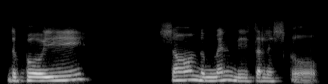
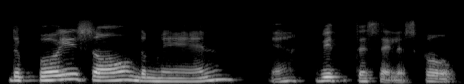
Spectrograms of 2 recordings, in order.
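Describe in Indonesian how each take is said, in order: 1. Tidak ada jeda sebelum 'with'. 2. Ada jeda sebelum 'with the telescope'. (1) "Maka yang membawa teleskop adalah the man" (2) "ya berarti yang membawa adalah boy"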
